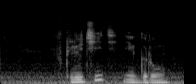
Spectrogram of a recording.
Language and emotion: Russian, neutral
